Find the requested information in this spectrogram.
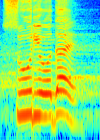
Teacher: आ और ऊ का मेल हुआ तो क्या बन गया? ओ हो गया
